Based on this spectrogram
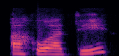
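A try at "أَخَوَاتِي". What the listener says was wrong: Oh, ini ini khnya fathah, Bu. Akho gitu.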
